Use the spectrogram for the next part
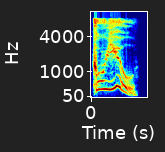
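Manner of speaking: put-on high eager boy voice; bright curious kid asking; excited boy. A narrator's reading.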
